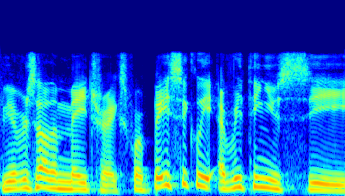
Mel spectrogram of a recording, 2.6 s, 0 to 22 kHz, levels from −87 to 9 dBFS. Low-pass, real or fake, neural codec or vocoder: 7.2 kHz; real; none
